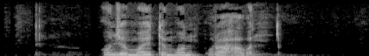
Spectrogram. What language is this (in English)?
Kalasha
